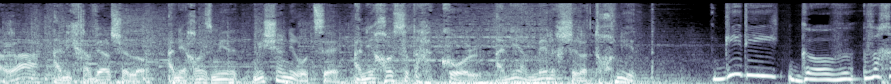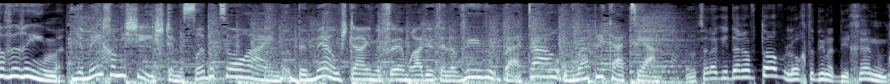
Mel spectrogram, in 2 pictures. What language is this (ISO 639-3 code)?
heb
